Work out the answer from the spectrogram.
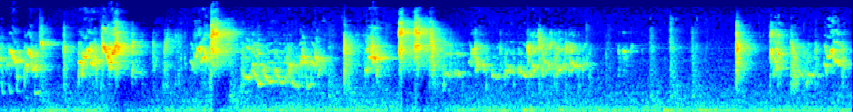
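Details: Budgie chirping in bursts: harsh squawky notes and scratchy warbled phrases separated by short pauses, some sharp high clicks.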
